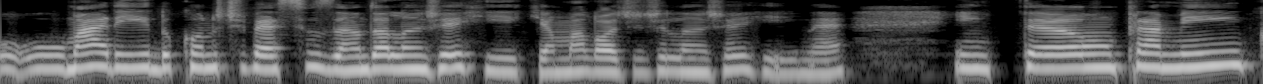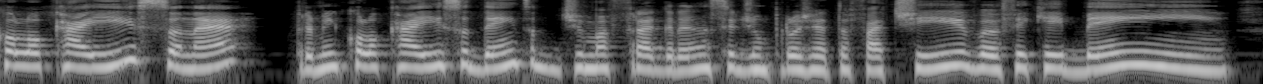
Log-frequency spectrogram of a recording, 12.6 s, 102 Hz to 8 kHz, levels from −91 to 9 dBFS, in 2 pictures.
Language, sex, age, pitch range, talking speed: Portuguese, female, 30-49, 215-265 Hz, 165 wpm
